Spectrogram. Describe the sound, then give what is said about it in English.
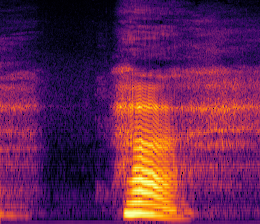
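A group exhales a deep, audible breath together during a guided breathing exercise, a long breathy sigh with a voiced, wavering tone that swells and then fades after a brief quiet intake. “I want you to take a couple of deep breaths, okay? So do this.”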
